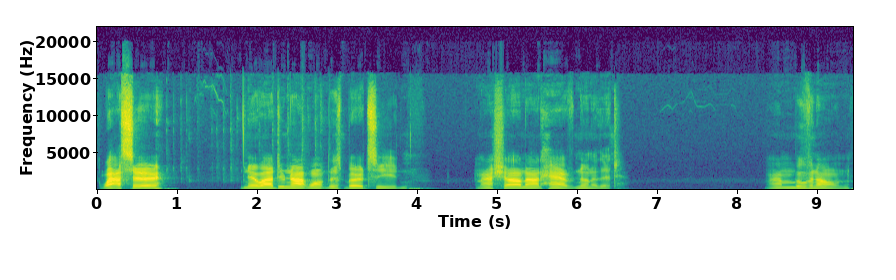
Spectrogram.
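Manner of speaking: put-on loud, proud Southern accent, drawn out slowly; an indignant Southern bird refusing birdseed, Southern accent. A bird refusing the birdseed, loud and slow in a Southern accent. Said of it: "that's how all birds in the South talk".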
